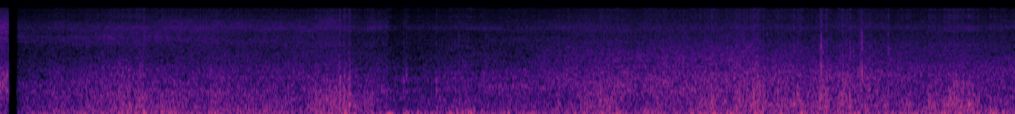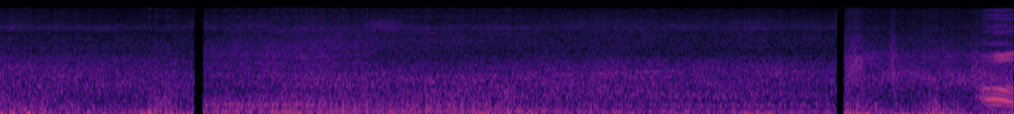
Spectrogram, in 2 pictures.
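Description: Strong headwind roars across the microphone while riding a Ninebot One electric unicycle, a loud, continuous buffeting rumble that fills the whole stretch with only brief dips.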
